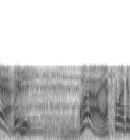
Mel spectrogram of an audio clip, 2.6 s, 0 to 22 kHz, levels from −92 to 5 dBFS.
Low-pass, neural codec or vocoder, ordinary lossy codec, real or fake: 3.6 kHz; codec, 16 kHz, 16 kbps, FunCodec, trained on LibriTTS, 50 frames a second; none; fake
